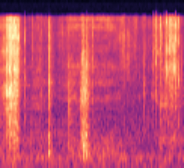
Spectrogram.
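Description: Handling sounds as wrapped plasters are taken out of a small box: a short rustle at the start, then a couple of light clicks.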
